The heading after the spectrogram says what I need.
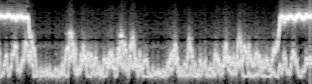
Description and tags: Another sound test rendering from vst host running audio synth freeware. Forget which one. Makes the trendy random but monotonous sounds the kids love.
